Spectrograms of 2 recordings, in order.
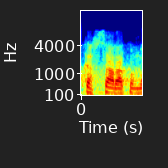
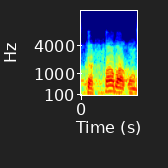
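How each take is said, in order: First: The middle consonant is pronounced as an s sound. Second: The middle consonant is pronounced as a th sound. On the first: It means may God break you. The speaker calls it wrong. "هذه اللهجة المصرية الشخص الثاء تنطق سين" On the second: It means may God multiply you. The speaker calls it right. "قل كثركم طبعا"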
